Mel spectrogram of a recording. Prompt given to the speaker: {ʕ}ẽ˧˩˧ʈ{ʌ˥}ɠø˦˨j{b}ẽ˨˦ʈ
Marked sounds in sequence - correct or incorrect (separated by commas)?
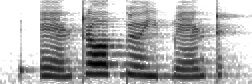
incorrect, correct, incorrect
